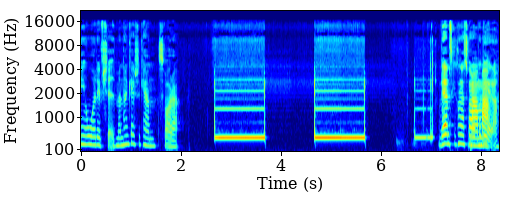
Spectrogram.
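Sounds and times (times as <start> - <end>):
speech: 0.0 - 2.1, 7.2 - 8.3
telephone busy tone on a phone call: 2.7 - 3.8, 4.6 - 5.8, 6.7 - 7.1.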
